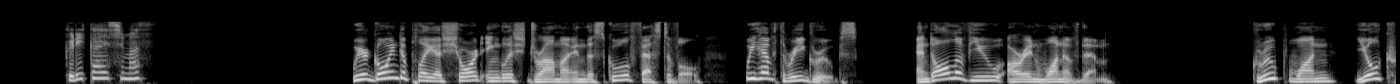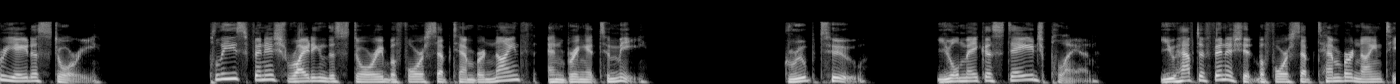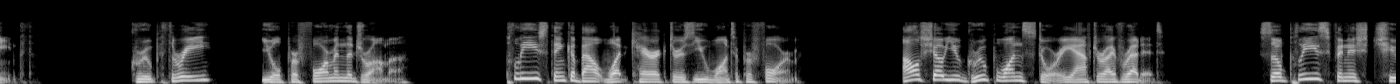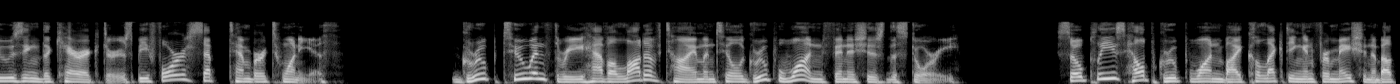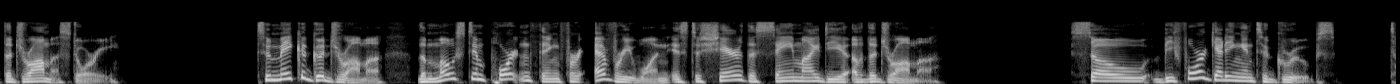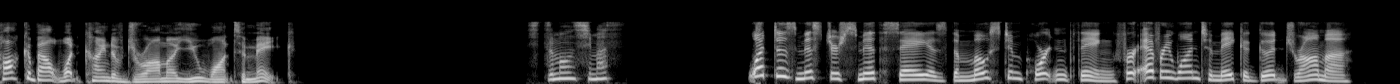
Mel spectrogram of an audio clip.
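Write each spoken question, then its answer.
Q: What does Mr. Smith say is the most important thing for everyone to make a good drama?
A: To share the same idea of the drama.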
